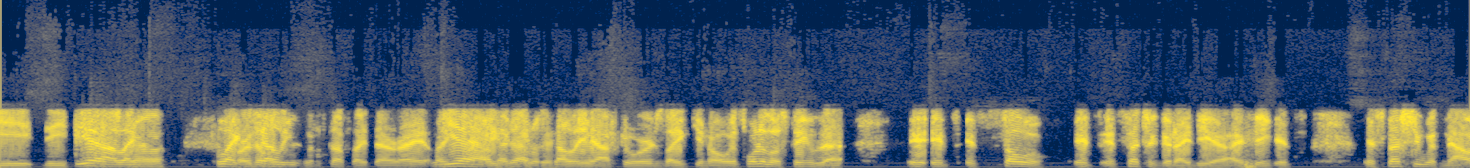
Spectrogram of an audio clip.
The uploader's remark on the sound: The team calls in from remote locations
